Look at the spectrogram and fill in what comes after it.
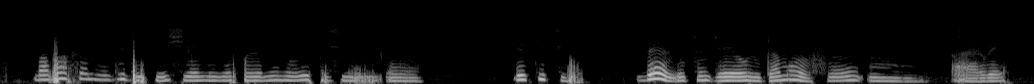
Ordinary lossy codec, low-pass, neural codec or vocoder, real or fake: none; 5.4 kHz; vocoder, 22.05 kHz, 80 mel bands, WaveNeXt; fake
